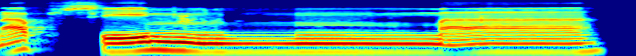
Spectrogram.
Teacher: tanwin bertemu dengan huruf mim, bacaan idgham bi gunnah. Ya, masuk dengan mendengung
